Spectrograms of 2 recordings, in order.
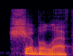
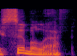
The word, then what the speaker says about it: shibboleth: Israelites and they say say this word shibboleth and they say sibboleth. They can't say the word. Right. They can't they can't match the pronunciation.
